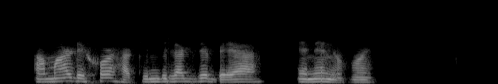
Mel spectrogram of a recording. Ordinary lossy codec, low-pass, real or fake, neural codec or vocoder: Opus, 16 kbps; 3.6 kHz; real; none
